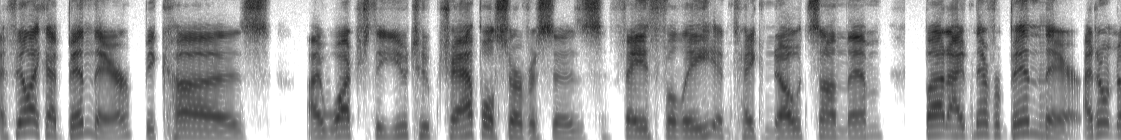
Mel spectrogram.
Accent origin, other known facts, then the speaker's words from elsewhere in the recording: Minneapolis, Minnesota, United States; I was going to go to the Twin Cities, which is actually my hometown, Minneapolis-St. Paul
